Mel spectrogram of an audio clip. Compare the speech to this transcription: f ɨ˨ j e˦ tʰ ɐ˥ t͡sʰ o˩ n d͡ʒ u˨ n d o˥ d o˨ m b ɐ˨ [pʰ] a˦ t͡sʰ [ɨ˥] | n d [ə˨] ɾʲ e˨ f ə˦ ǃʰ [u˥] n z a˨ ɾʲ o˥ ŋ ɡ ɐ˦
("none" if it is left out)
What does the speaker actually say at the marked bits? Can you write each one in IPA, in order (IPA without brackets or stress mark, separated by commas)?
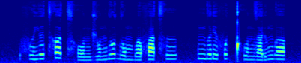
f, ɨ˥, ə˦, u˨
